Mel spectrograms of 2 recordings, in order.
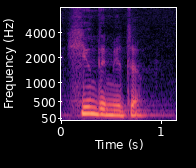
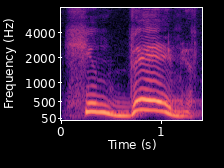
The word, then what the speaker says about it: Хиндемит: И как же она, думаю, скажет сейчас, «Хиндемит» по-русски или «Хиндемит»? Она для меня была эталоном произношения. И вот Анна Чехова вышла и сказала: «Пауль Хиндемит!» И я ни разу, ни до, ни после не слышал этого уникальнейшего ударения, и поэтому я на всю жизнь запомнил это.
